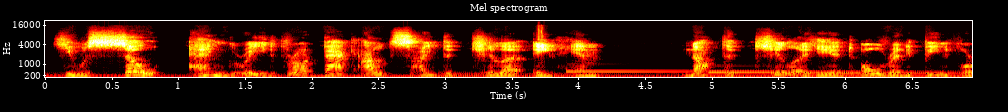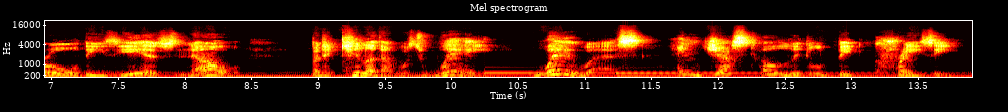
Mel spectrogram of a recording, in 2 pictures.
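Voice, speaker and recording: A man whose first language is Greek, narrating a game's plot as a mock bedtime fairytale in a storybook lilt that softens to a hush. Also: fairly low pitch, very animated, a little slow, rough recording. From Greece. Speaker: game reviewer. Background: music.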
